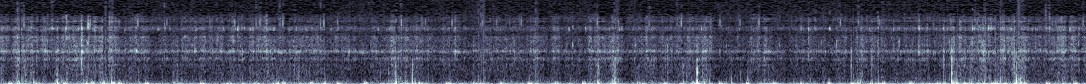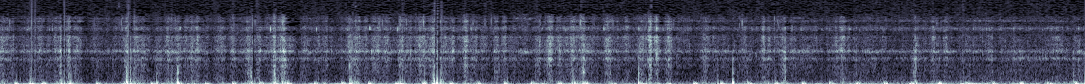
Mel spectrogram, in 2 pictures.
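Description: A bicycle rattles and clatters over a bumpy dirt trail.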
